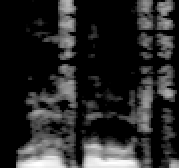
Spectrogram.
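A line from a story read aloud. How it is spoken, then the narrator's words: Quiet answer. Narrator (Russian): тихо ответил он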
